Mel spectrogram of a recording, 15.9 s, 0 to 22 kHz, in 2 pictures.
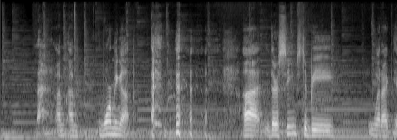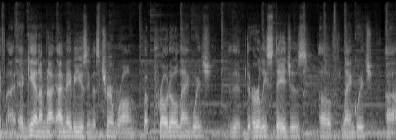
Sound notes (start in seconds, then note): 3.0 laughs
